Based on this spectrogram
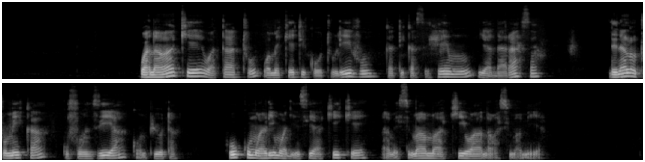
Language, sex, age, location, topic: Swahili, male, 25-35, Dar es Salaam, education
